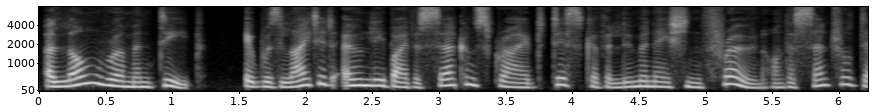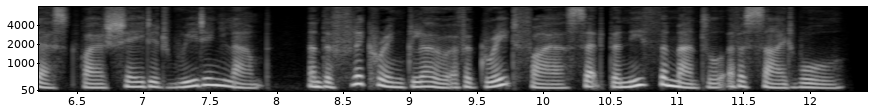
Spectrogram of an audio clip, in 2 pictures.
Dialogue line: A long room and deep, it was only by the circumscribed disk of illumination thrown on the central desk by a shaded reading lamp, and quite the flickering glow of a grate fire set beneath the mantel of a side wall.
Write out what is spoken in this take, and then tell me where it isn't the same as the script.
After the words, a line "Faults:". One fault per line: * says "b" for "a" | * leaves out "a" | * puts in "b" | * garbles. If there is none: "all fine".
A long room and deep, it was lighted only by the circumscribed disk of illumination thrown on the central desk by a shaded reading lamp, and the flickering glow of a grate fire set beneath the mantel of a side wall.
Faults:
* puts in "lighted"
* leaves out "quite"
